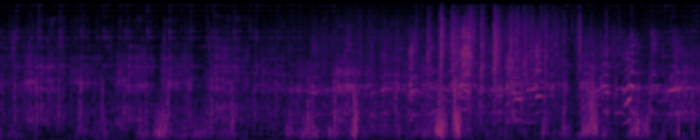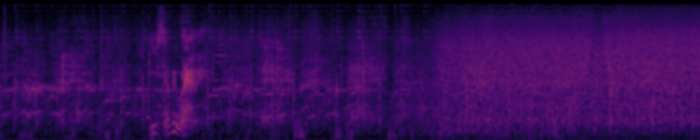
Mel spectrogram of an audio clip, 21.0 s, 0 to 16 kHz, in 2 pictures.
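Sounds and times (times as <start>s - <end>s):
running footsteps on road: 0.0s - 21.0s
geese honking: 4.4s - 21.0s.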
